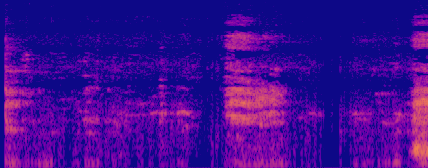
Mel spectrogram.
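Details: A Little Heron, a secretive bird collecting twigs from a tree beside a window to build a nest on a nearby tree, gives two harsh, raspy calls about a second and a half apart over faint rustling.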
